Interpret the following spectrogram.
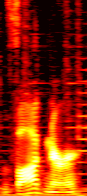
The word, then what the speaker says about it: Wagner: who wagner is or the fact that it's pronounced wagner that is not a reflection on your unchanging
